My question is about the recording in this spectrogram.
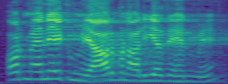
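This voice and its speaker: A man giving an earnest personal testimony, retelling events with animated quoted dialogue. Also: high-pitched. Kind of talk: storytelling testimony. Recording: echoey hall reverb.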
